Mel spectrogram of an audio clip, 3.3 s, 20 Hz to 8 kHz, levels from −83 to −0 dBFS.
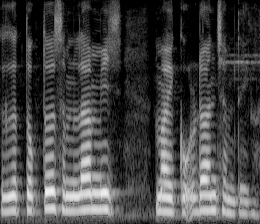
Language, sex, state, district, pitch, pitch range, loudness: Wancho, female, Arunachal Pradesh, Longding, 195 Hz, 180-205 Hz, -15 LUFS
